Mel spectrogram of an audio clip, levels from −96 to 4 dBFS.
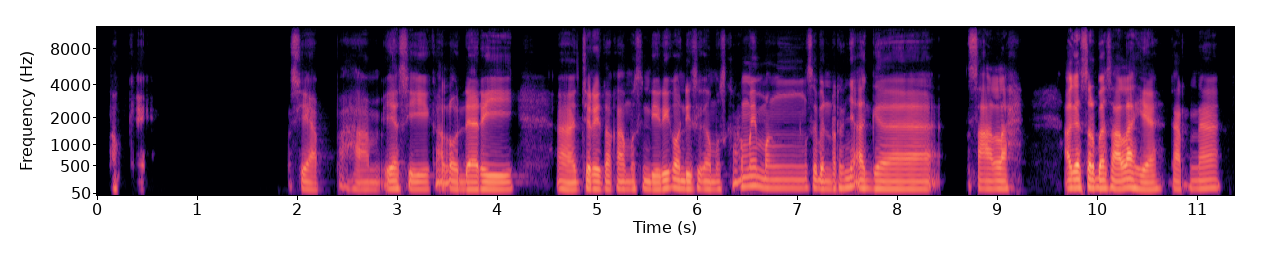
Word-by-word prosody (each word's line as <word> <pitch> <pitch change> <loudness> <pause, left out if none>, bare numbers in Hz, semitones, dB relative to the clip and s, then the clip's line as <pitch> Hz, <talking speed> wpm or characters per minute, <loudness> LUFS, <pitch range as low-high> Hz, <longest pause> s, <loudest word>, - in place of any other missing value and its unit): Oke. - - -13 1.5
Siap, 100 -2 -6
paham. 105 -4 -7
Iya 110 0 +1
sih 110 -1 -2
kalau 110 - -2
dari, 105 0 +2 0.5
eee, 100 -3 +1
cerita 110 -2 +3
kamu 105 -1 -1
sendiri, 110 +2 +1
kondisi 110 -3 +1
kamu 105 -1 -2
sekarang 180 - -5
memang 120 -3 -4
sebenarnya 120 +3 -2
agak 110 -1 0 0.2
salah, 110 0 +1 0.5
agak 125 +2 +6
serba 120 -1 +6
salah 120 +2 +6
ya, 105 0 +1
karena, 115 +2 -3
110 Hz, 120 wpm, -23 LUFS, 105-120 Hz, 1.5 s, agak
